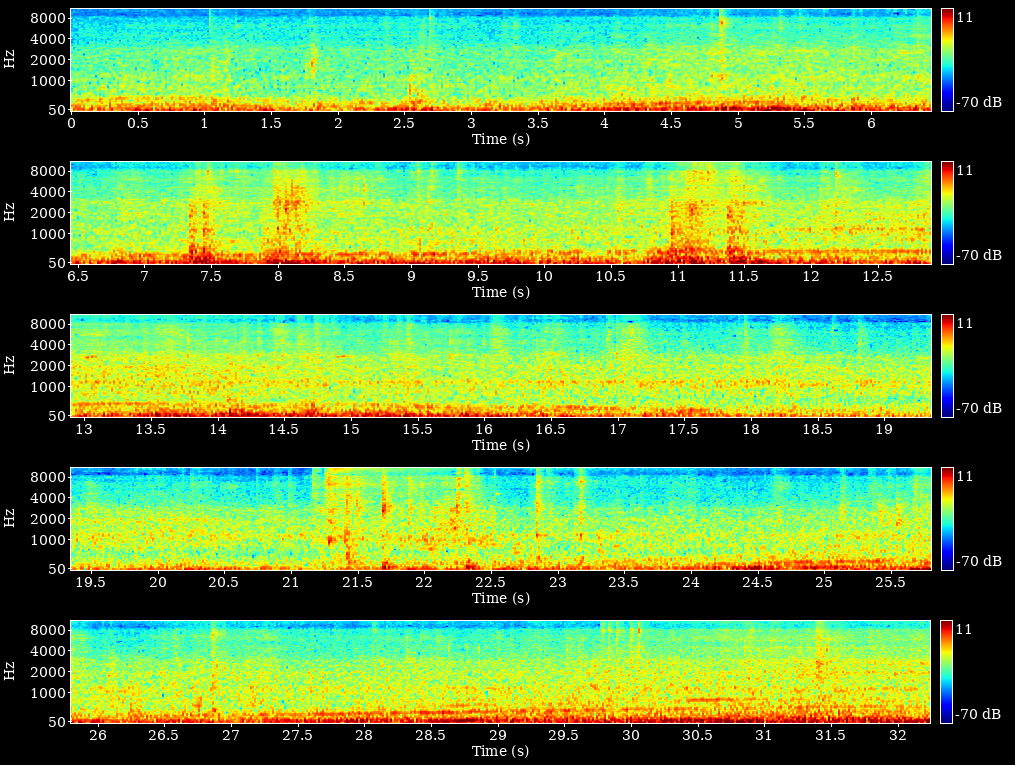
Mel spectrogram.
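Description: A city bus driving, heard from inside the cabin: a steady low engine and road rumble. The engine note rises as the bus pulls away and gathers speed, eases down about halfway through, and rises again near the end. A few sharp knocks or rattles from the bus cabin cut through the rumble.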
